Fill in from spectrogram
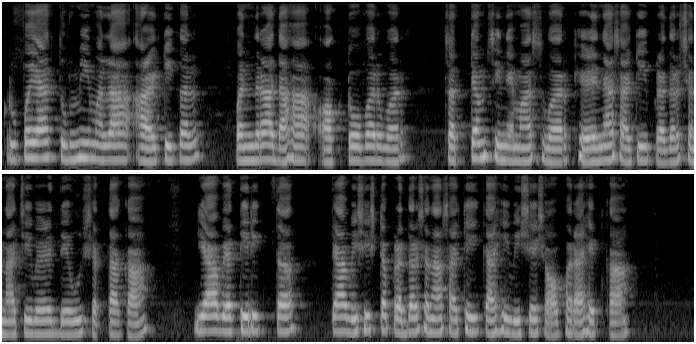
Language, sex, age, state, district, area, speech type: Marathi, female, 60+, Maharashtra, Nagpur, urban, read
